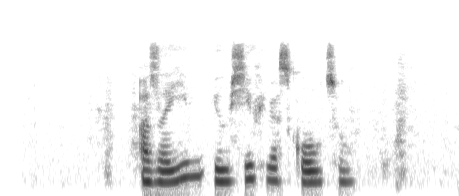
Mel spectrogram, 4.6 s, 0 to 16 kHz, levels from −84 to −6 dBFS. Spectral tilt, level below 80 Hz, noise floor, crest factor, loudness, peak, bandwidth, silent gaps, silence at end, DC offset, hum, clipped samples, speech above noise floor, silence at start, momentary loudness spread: -5.5 dB/octave; -74 dBFS; -75 dBFS; 20 dB; -31 LUFS; -14 dBFS; 7.8 kHz; none; 0.55 s; under 0.1%; none; under 0.1%; 44 dB; 1.05 s; 6 LU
